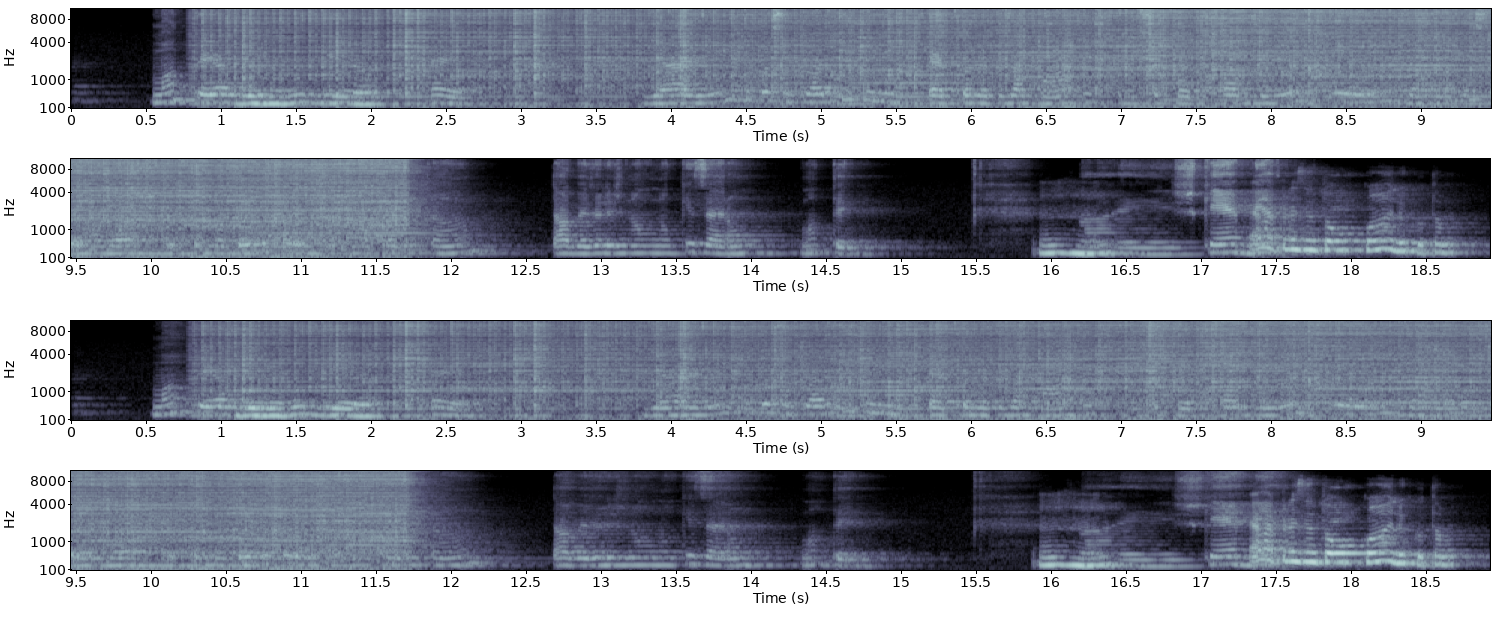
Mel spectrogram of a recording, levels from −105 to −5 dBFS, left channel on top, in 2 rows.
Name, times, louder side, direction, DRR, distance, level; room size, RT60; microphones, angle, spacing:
voice 1, 0.5-2.1 2.4-2.7 3.8-12.2 12.7-14.7 15.6-15.9 16.2-17.8, left 3 dB, 60° left, 1.4 m, -43 dB
sound 1, 0.8-11.7, left 2 dB, 10° left, 1.3 m, -35 dB
voice 2, 1.1-2.1 15.9-16.5 17.3-18.7, right 3 dB, 25° right, 0.5 m, -35 dB
20.0 x 9.5 x 3.3 m
head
